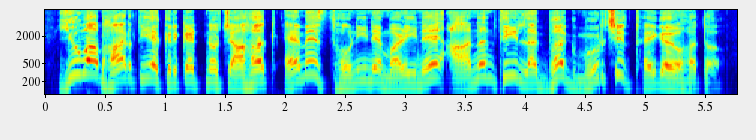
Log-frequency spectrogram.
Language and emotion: Gujarati, happy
